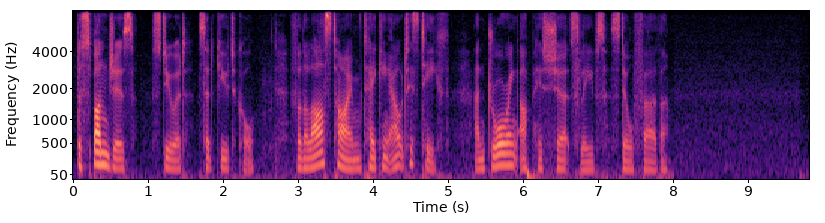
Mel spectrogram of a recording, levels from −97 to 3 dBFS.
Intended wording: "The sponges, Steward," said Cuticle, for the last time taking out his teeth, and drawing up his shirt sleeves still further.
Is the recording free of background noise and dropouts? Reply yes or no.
yes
